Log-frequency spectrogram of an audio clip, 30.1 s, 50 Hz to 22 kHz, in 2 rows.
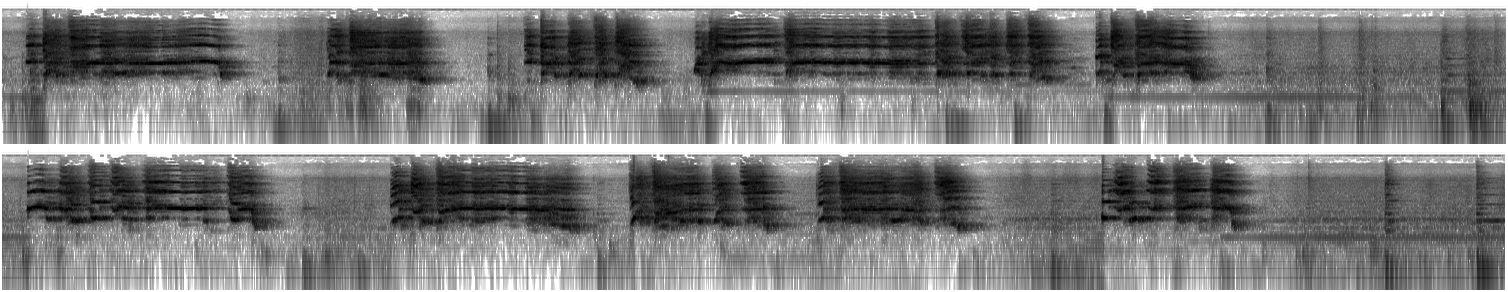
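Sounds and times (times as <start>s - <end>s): high-pitched wavering screams: 0.2s - 2.4s, 5.2s - 12.2s, 15.2s - 17.8s, 19.0s - 24.9s, 25.9s - 27.6s.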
